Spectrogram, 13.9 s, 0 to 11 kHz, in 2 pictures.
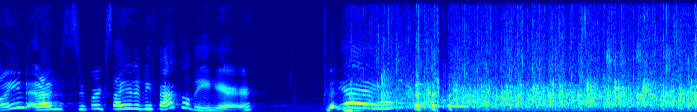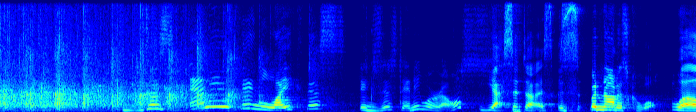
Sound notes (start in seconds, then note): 3.3 audience applauds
